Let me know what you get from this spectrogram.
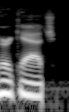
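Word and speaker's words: Hurkacz: less one-sided fashion against who be her catch rhymes with latch but you could see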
